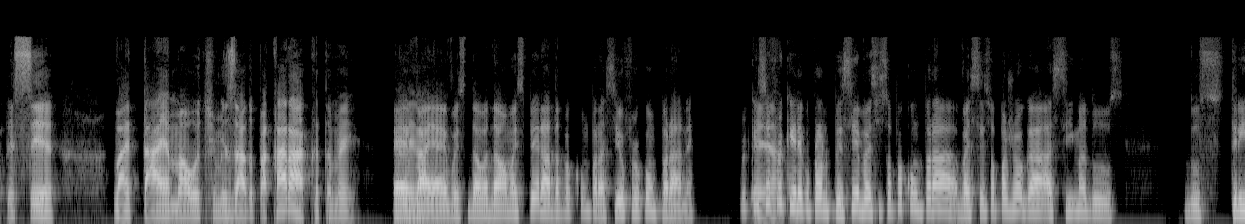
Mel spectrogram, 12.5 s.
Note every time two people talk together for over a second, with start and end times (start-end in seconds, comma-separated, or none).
none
